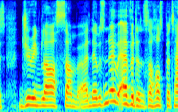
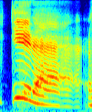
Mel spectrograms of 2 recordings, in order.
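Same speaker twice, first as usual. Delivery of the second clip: put-on pub landlady voice, louder; 2 semitones higher, 8 dB louder than usual. Trying the line again when asked: Peggy Mitchell voice. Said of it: "you've got to do it with more Peggy Mitchell".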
